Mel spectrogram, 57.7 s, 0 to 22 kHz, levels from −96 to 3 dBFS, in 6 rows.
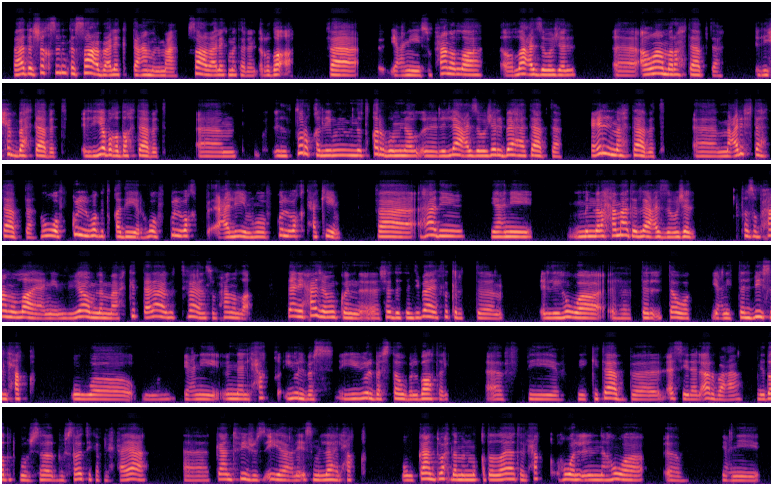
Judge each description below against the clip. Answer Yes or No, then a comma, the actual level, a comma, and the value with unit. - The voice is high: Yes, high, 245 Hz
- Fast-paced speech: No, average, 120 wpm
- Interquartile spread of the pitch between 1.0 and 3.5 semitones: Yes, average, 3.0 semitones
